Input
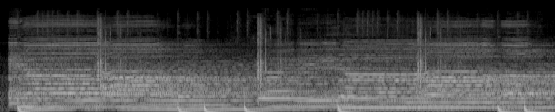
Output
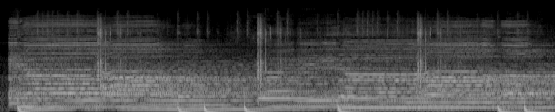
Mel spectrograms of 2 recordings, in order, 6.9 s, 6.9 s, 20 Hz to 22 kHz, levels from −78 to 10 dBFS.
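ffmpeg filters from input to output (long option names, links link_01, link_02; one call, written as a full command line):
ffmpeg -i in.wav -af "equalizer=frequency=6600:width_type=o:width=0.54:gain=9.5,volume=-2.5dB" out.wav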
